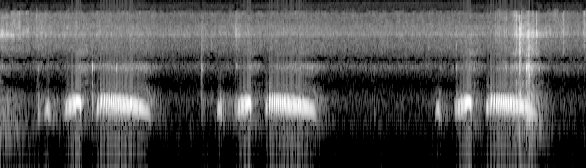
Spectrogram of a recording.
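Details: Calling spotted dove, a lure to bring wild doves: three cooing phrases, short rising notes leading into a long, smooth, gently falling coo, roughly every two seconds, with a faint click near the end.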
